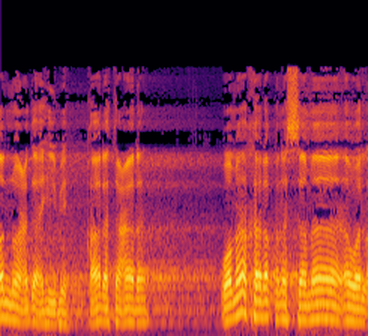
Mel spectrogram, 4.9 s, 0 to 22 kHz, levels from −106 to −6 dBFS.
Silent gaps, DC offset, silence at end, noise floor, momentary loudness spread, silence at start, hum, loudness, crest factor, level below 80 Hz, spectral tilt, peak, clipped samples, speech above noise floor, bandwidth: none; under 0.1%; 0 s; -39 dBFS; 17 LU; 0 s; none; -19 LUFS; 18 dB; -56 dBFS; -4.5 dB/octave; -2 dBFS; under 0.1%; 20 dB; 11 kHz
